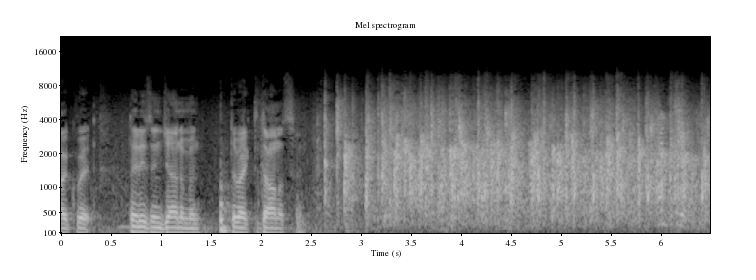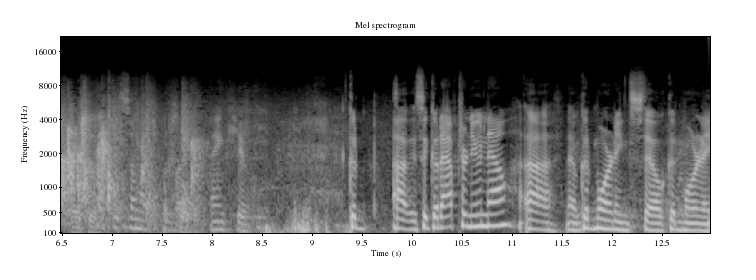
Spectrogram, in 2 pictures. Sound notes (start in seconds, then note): 2.6 applause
